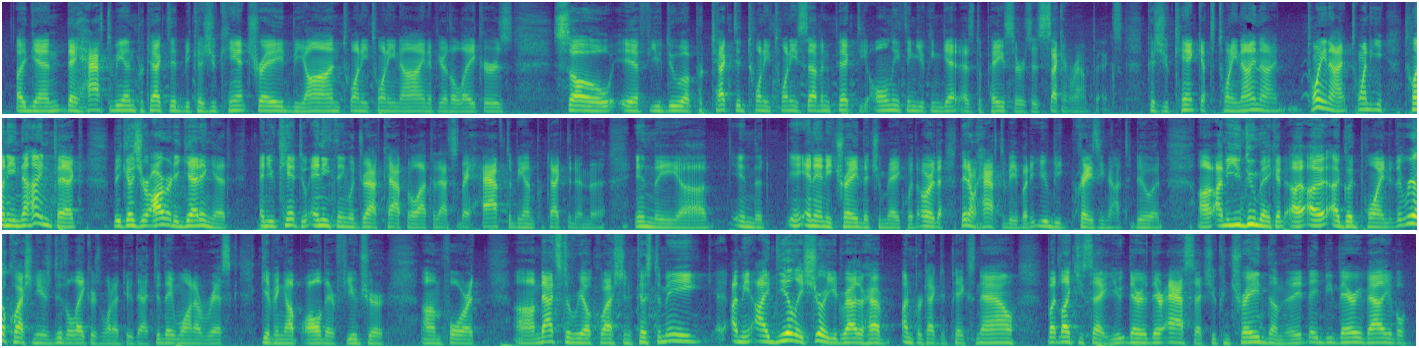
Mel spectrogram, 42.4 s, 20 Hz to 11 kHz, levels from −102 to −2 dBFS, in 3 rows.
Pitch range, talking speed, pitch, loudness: 115-145 Hz, 240 wpm, 130 Hz, -21 LUFS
